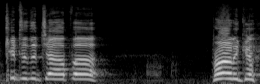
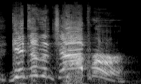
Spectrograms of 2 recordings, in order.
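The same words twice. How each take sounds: First: High, loud mock-heroic yell; hammed-up action call. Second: Very high, full-volume movie-hero yell; hammed-up action shout. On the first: Repeating the getaway order to Veronica, mock shout. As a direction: shout the escape order for laughs. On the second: Joking getaway order to Veronica, hammed-up shout. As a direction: bellow it like an over-the-top escape order. Acted film line in getaway story.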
